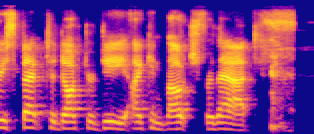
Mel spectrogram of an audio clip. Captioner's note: laughs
